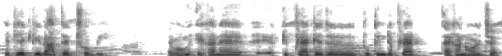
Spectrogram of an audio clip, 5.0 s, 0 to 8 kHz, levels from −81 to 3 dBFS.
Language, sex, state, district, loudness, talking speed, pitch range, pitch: Bengali, male, West Bengal, North 24 Parganas, -21 LUFS, 180 wpm, 135-160 Hz, 140 Hz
